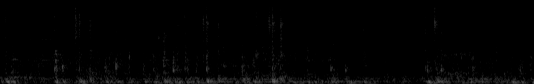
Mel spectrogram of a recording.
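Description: Fingertips of both hands type rapidly on a built-in laptop keyboard with dark plastic chiclet keys set in a grey laptop body. A quiet, steady stream of short, dry taps follows, each with a soft low thud and a bright click that dies away almost at once. There is a brief lull near the end before the typing picks up again.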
